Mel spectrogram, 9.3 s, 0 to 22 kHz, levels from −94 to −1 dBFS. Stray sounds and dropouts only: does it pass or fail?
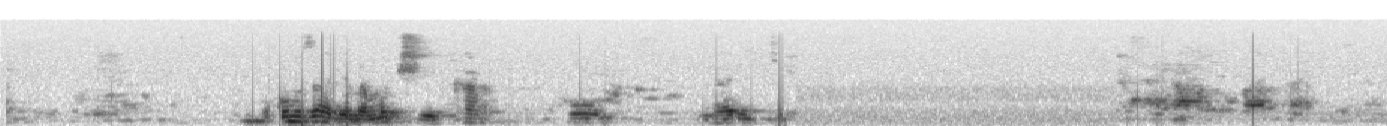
pass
